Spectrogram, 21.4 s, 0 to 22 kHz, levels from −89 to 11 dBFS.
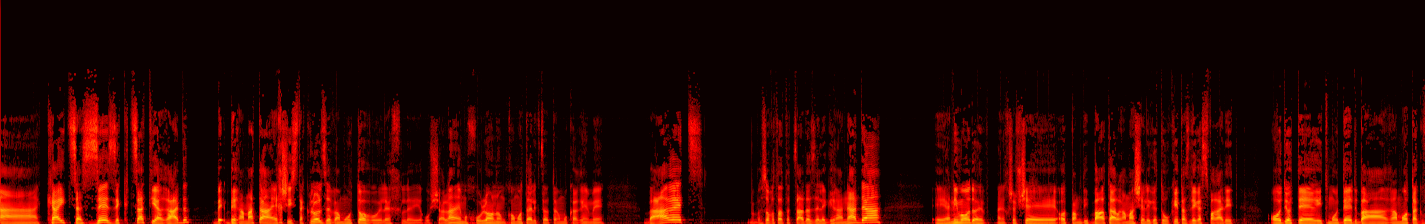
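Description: Throughout, a filter restarted on every block starts each block from silence, giving a 50 Hz buzz that tracks speech level, unlike mains hum.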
